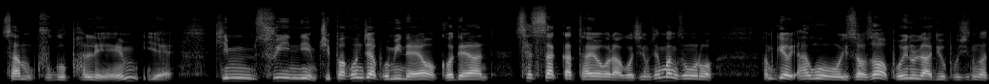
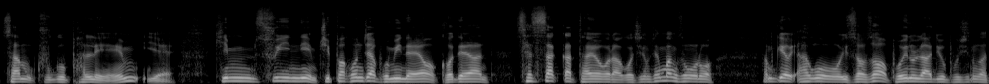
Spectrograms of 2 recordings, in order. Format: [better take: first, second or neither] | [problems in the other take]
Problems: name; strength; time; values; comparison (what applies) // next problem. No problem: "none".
second | thin; somewhat; fading below 350 Hz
